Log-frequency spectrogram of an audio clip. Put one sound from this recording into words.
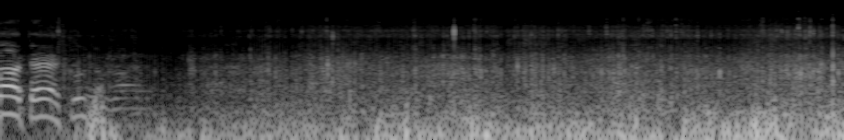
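Wind rumbles against the microphone as the bike speeds downhill.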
